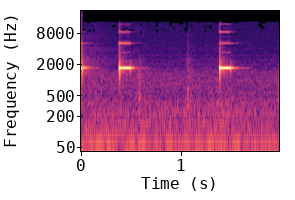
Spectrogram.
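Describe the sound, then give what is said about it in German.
Electronic beeping from a device held over a bottle while searching for its expiry date: two short, bright, high-pitched beeps about a second apart, clear against near silence. “So, jetzt wird das Piepen schon mal ein bisschen flotter. Noch schneller.”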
